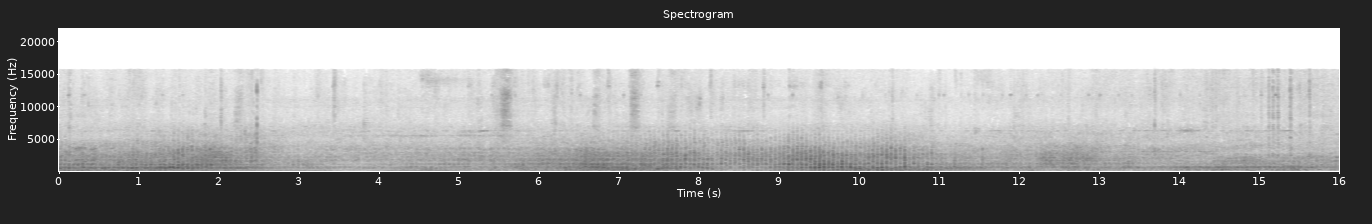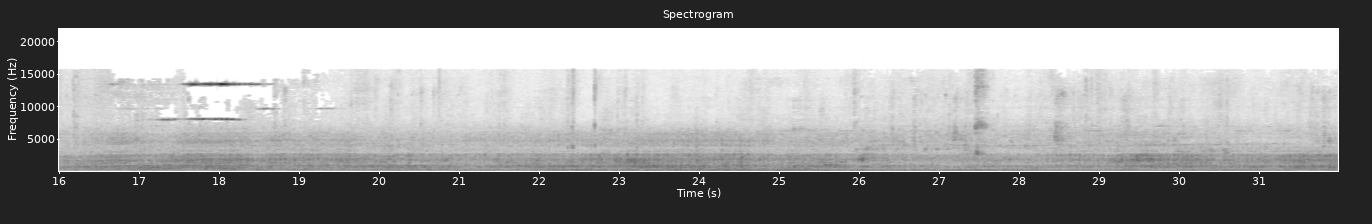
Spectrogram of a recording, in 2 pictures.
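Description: NH90 twin-turbine military helicopter flying, its rotor and turbine sound swelling and fading as it moves about, loudest near the start and about ten seconds in.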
